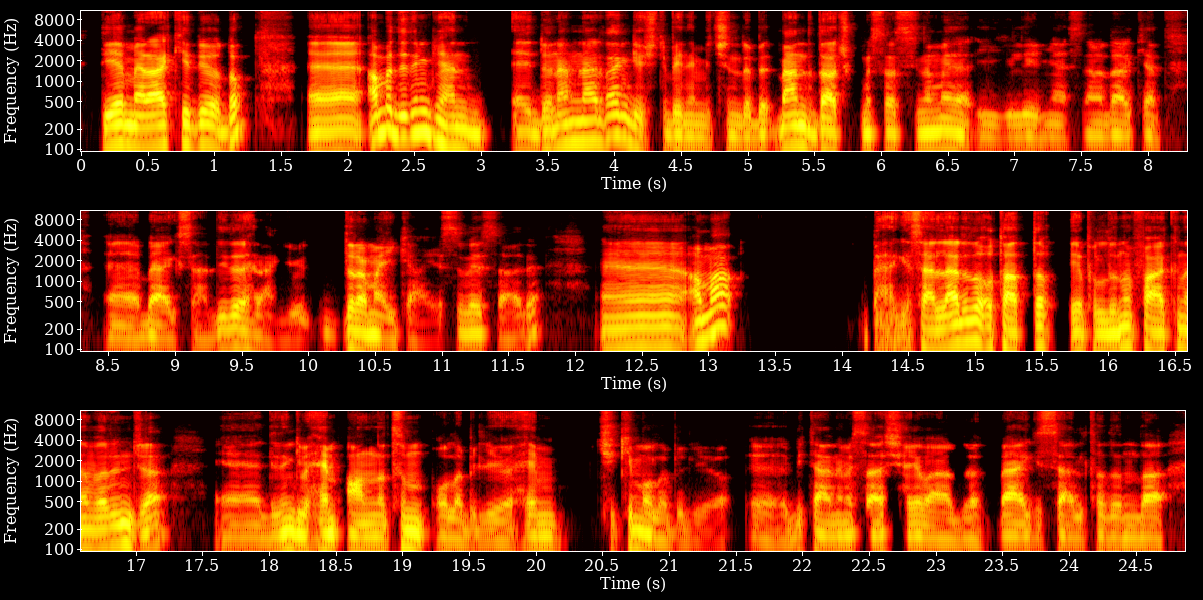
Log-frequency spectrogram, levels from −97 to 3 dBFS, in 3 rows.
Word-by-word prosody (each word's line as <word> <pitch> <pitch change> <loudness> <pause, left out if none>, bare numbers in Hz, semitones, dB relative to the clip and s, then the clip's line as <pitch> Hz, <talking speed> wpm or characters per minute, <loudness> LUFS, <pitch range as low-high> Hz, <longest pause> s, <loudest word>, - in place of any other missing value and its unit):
diye 110 +3 +6
merak 110 +1 +6
ediyordum, 110 -4 +2 0.4
eee, 90 +1 +4
ama 180 -1 +5
dediğim 175 +3 +3
gibi, 135 -4 +2
hani, 100 -5 0 0.4
dönemlerden 130 +9 +1
geçti 85 -5 -4
benim 80 -2 -2
için 80 +2 -4
de. 80 -1 -4
Ben 110 +1 +5
de - - -4
daha 95 -2 +6
çok, - - -11
mesela, 90 0 -4
sinemaya 90 0 -3
ilgiliyim. 80 0 -9
Yani 80 -1 -11
sinema 80 -1 -10
derken, 80 -1 -5 0.4
eee, 75 -2 -6
belgesel - - -4
değil 100 +1 -4
de 100 -2 +2
herhangi 80 -3 -11
bir - - -15 0.3
drama 85 -3 +4
hikâyesi 70 +6 -8
vs. 85 - -13 0.8
eee, 100 - -5 0.6
ama 185 - +4 1.0
belgesellerde 105 +6 +4
de - - +3
o 110 -6 +3
tatta 110 +4 +4
yapıldığının 90 +3 0
farkına 95 0 +2
varınca, 110 +4 +1 0.4
eee, 75 0 -8
dediğim 85 +5 -1
gibi 85 -2 +1
hem 90 0 +3
anlatım 80 +4 0
olabiliyor 65 -3 -7
hem 80 -1 -4 0.3
çekim 95 -3 -4
olabiliyor. 65 -4 -8 0.2
Eee, - - -11
bir - - -12
tane, 80 0 -2
mesela, 80 - -2
şey 80 0 -4
vardı 70 -1 -5
belgesel 75 -2 -2
tadında, 75 0 -4
90 Hz, 140 wpm, -26 LUFS, 80-105 Hz, 1.0 s, diye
